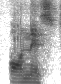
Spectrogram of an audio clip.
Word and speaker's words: honest: H is not a vowel. But see when you pronounce this word it says honest right?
